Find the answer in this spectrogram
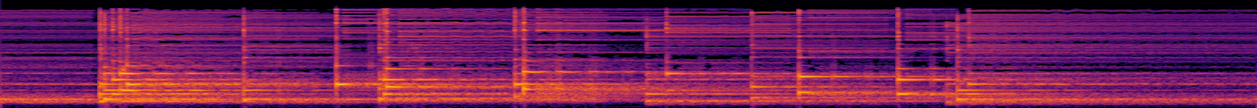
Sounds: Music

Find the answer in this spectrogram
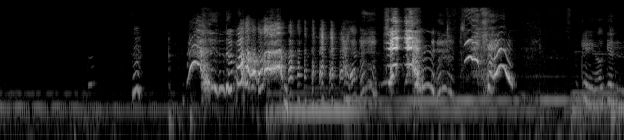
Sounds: Speech

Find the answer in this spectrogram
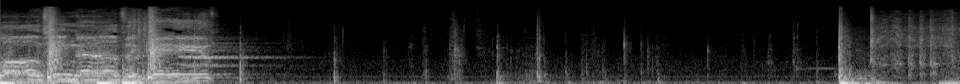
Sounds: Music, Sound effect

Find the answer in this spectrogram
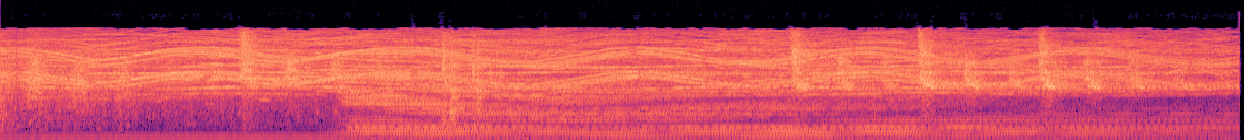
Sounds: Music

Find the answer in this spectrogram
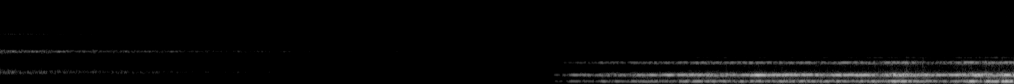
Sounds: Electronic music, Ambient music

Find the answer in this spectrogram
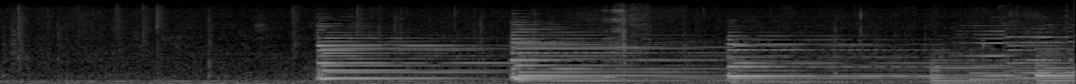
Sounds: Bowed string instrument, fiddle, Music, Orchestra, Piano, Cello, Musical instrument

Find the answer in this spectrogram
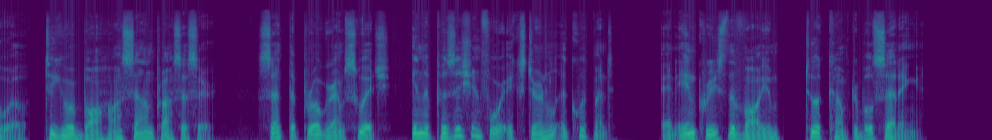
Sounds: Speech

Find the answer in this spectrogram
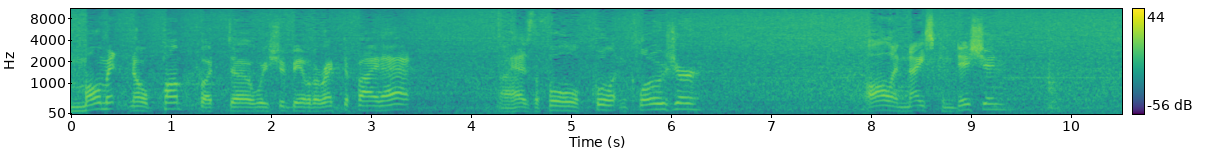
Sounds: Speech

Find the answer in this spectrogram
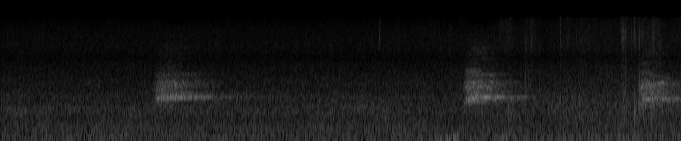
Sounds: Rustle

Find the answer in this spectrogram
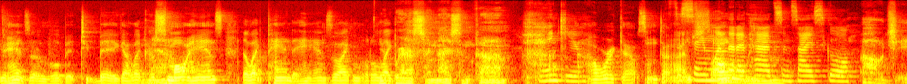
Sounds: Speech

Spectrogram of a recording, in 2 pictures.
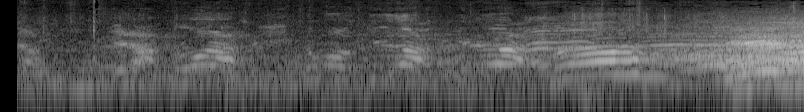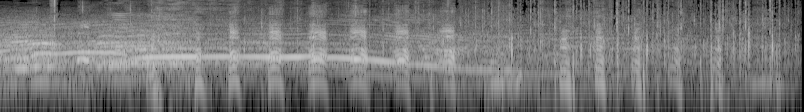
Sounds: Speech

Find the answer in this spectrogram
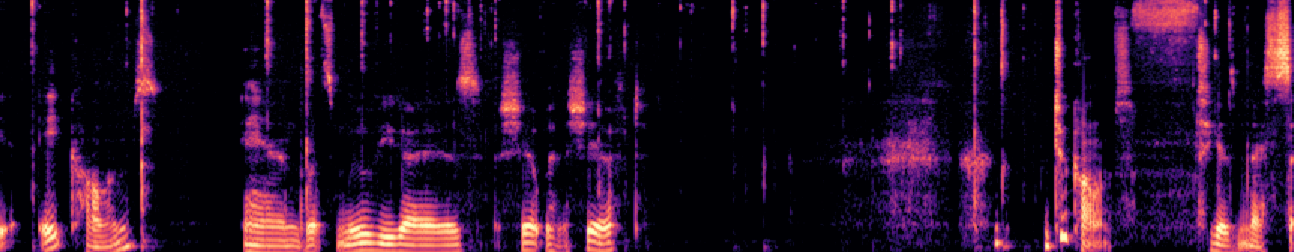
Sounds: Typing, Speech

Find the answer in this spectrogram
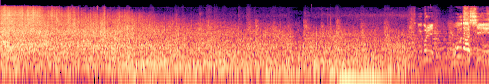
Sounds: missile launch

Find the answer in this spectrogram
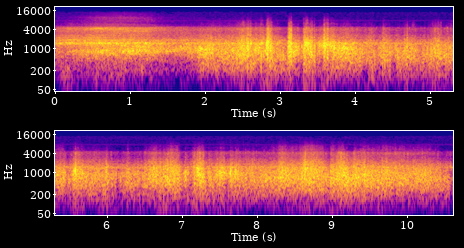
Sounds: Vehicle

